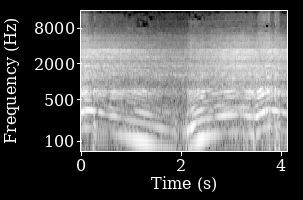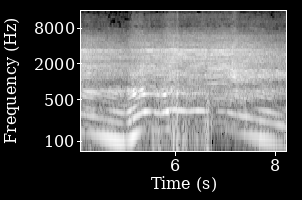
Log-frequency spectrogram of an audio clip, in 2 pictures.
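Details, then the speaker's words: BMW 330i E90 with N52 straight-six, cheap purchase with past extended oil changes (about 20,000 miles) and oil-cap build-up, revved: smooth, even revs climbing and falling cleanly several times, no knocks, ticks or rattles; healthy engine revving normally. "and that is exactly why the n52 is a legendary engine it just sounds so so good"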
